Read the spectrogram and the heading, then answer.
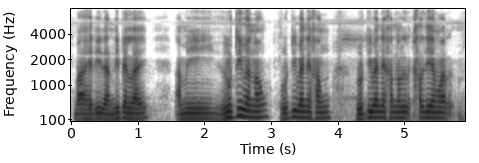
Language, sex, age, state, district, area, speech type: Assamese, male, 60+, Assam, Barpeta, rural, spontaneous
